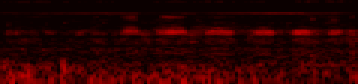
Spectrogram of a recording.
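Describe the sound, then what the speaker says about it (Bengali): Ducks on open water near a village in Tetultola, Pirgachha, Rangpur, giving a steady run of short, nasal quacking calls over a constant low outdoor rumble; no one speaks. "পানিতে হাঁস"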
